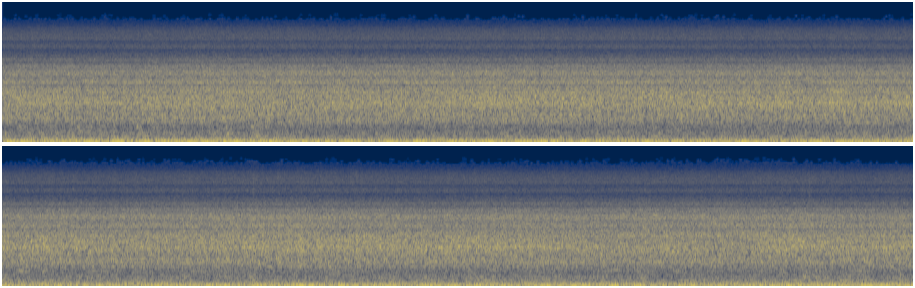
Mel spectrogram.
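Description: Passenger train running at speed, heard from inside the carriage as a steady rumble and rushing noise.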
